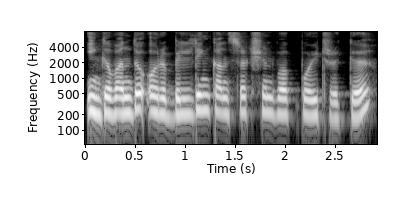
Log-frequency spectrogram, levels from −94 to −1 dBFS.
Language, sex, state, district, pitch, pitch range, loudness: Tamil, female, Tamil Nadu, Nilgiris, 215 Hz, 200-225 Hz, -15 LUFS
